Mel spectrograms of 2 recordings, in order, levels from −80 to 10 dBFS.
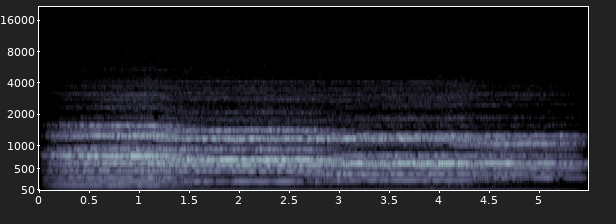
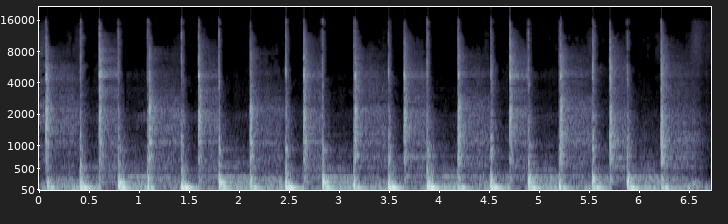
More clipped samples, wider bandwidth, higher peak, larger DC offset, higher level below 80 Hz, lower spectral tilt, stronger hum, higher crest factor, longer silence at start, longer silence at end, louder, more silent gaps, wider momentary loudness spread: second, under 0.1% vs 0.4%; second, 8 kHz vs 17 kHz; second, -12 dBFS vs 0 dBFS; first, 0.1% vs under 0.1%; second, -74 dBFS vs -22 dBFS; first, -6.5 dB/octave vs -5 dB/octave; neither; about the same, 14 dB vs 12 dB; about the same, 0.05 s vs 0 s; about the same, 0 s vs 0 s; second, -26 LUFS vs -14 LUFS; neither; first, 8 LU vs 5 LU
